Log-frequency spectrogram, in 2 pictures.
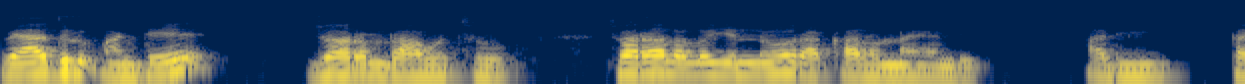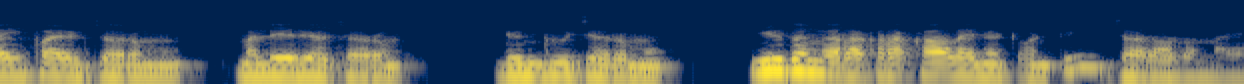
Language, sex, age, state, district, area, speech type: Telugu, female, 30-45, Andhra Pradesh, Kadapa, urban, spontaneous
